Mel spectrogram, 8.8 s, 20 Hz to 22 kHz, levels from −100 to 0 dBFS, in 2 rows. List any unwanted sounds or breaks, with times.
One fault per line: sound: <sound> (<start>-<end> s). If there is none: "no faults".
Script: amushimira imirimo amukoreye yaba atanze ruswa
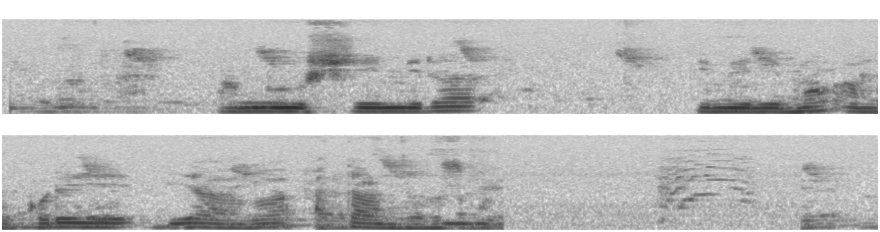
sound: squeak (7.6-8.2 s)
